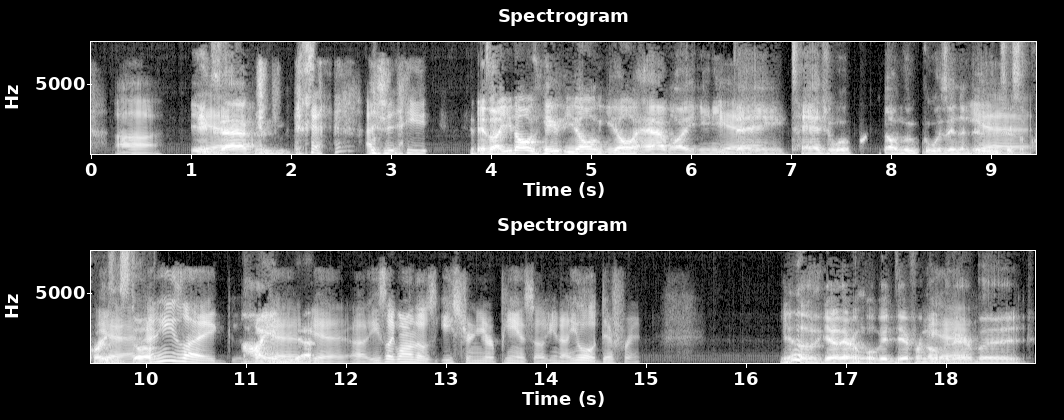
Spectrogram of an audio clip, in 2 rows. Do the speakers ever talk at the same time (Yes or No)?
Yes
